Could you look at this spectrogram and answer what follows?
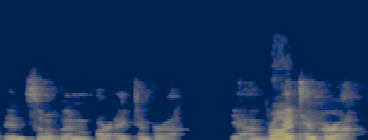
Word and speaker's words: egg tempera: you say I pronounce it yeah I I pronounce it egg tempera egg tempera okay yeah um you know I mean I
